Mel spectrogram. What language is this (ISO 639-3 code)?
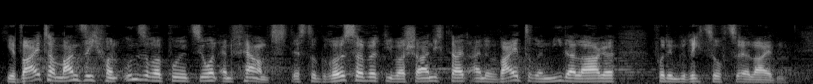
deu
